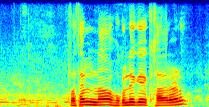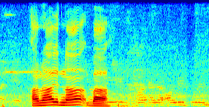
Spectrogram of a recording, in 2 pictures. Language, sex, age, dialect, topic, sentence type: Bhojpuri, male, 36-40, Northern, agriculture, statement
